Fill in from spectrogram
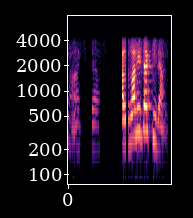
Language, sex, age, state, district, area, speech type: Bengali, female, 60+, West Bengal, Darjeeling, rural, conversation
